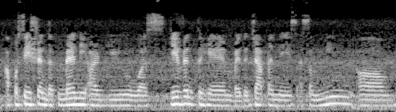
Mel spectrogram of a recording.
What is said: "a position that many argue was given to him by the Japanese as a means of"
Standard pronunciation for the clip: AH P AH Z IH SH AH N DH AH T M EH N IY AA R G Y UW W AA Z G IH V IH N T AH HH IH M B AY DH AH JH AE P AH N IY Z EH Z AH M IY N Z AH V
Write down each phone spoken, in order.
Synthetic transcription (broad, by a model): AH P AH S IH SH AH N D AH T M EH N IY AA R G Y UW W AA S G IH V IH N T AH HH IH M B AY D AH JH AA P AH N IY S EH S AH M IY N AH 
